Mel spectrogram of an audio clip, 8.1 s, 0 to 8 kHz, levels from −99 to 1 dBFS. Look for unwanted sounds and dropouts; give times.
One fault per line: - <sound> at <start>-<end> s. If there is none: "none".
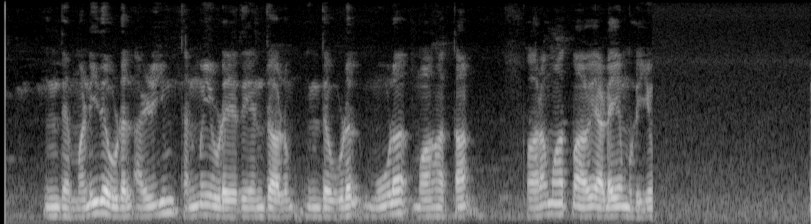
none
